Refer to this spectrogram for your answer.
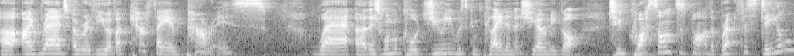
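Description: A woman talks at a fairly quick pace in a plain, everyday voice, fairly high in pitch with ordinary pitch variation. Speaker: stand-up comedian. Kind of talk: stand-up. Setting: stage with audience.

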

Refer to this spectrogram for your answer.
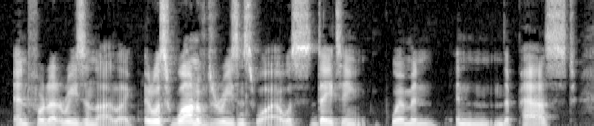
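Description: Here a man with a Polish accent speaks at medium pitch and a moderate pace. His tone is bright and sharp, his intonation fairly even. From Poland. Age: 30s. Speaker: YouTuber and writer. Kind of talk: casual interview conversation.

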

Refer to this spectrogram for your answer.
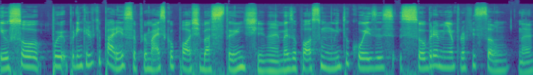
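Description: Calm in tone, the voice moves at a fairly slow pace with ordinary pitch variation on a very clean recording with a silent background. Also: woman. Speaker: study-abroad consultant and influencer. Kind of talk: casual chat. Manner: calm and normal off camera.

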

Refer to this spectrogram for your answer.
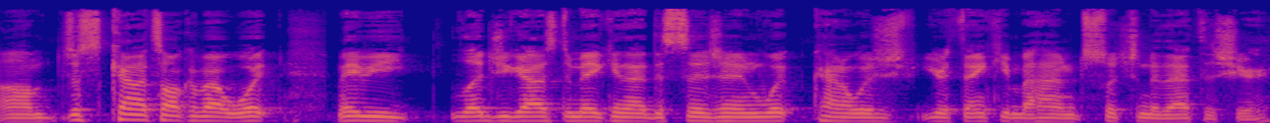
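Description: An ordinary speaking voice with an American accent, fairly quick and with hardly any pauses, fairly even in intonation, on a very clean recording with a silent background. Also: man, medium pitch for a man. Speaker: sports podcast co-host. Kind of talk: casual sports talk.

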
